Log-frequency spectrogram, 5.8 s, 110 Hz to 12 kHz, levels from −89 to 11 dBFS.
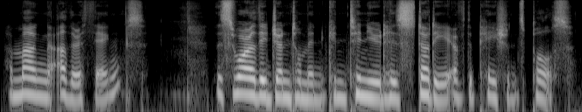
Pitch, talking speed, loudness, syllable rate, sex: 205 Hz, 135 wpm, -21 LUFS, 4.8 syllables/s, female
